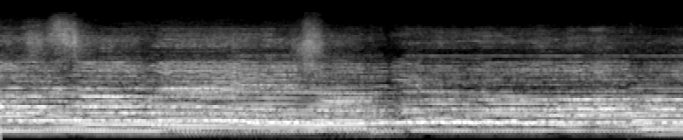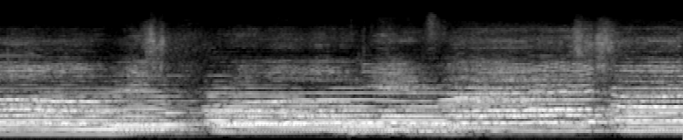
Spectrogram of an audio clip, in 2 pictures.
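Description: Church choir singing a hymn in sustained chords over a steady organ accompaniment, with a short breath between phrases about two-thirds of the way through.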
